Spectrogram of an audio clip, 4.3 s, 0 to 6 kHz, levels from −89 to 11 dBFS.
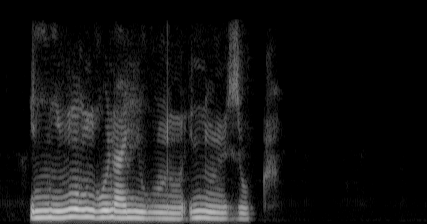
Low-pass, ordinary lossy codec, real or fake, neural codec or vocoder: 5.4 kHz; MP3, 48 kbps; fake; autoencoder, 22.05 kHz, a latent of 192 numbers a frame, VITS, trained on one speaker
